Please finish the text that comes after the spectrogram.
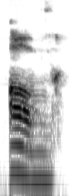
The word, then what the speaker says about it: of: One important example that you should know about is the word of, which is O F. But in this case the F is pronounced like a VV. If we have O f of that then is nonvoiced but the F in of is voiced.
